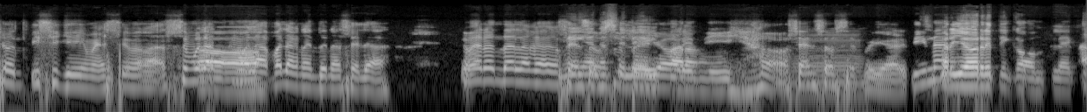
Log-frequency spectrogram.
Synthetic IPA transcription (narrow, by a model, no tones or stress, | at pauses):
ʃonpisiɡejmɛɹsjɐmɐŋa̰sɪmʊlaɪmʊlaːpɐlɐŋnɐd̪ʊnːɐsɪla | mɛːɾont̪ɐlɐɡaŋsɛnoɐsɪjoɾɪt̪ioːʔo̰sɛnsofsɐpɾɪ̰jo̰ːɾɪt̪inpɾɪjoːɾɪt̪ikomplɛks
